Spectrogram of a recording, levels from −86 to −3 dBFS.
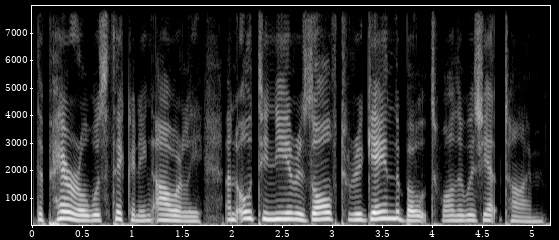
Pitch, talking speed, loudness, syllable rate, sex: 195 Hz, 195 wpm, -18 LUFS, 5.7 syllables/s, female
